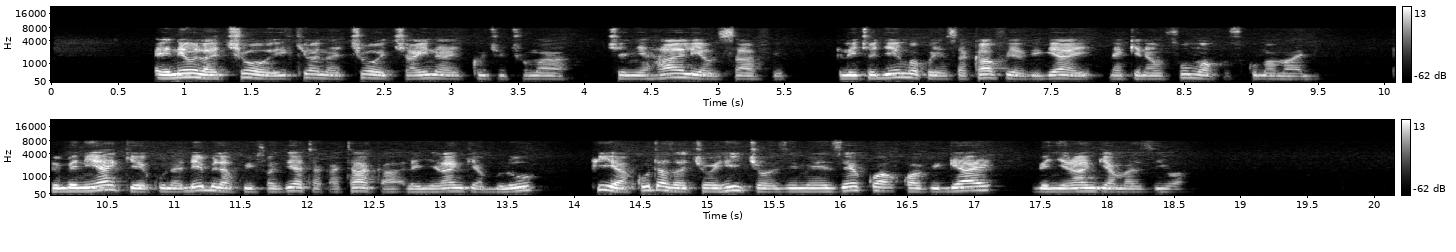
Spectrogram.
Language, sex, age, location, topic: Swahili, male, 25-35, Dar es Salaam, government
